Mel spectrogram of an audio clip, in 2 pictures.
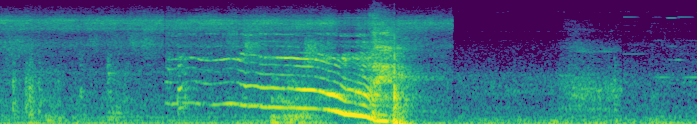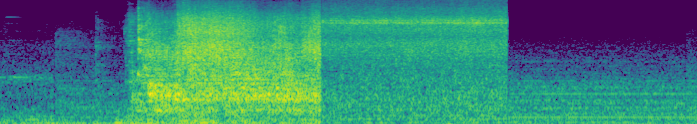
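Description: A loud whining sound falling steeply in pitch over about two seconds. A few seconds later comes a shower tap turned on, with water rushing into a bathtub for about a second and a half, then running more softly.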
